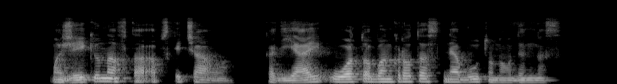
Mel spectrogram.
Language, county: Lithuanian, Šiauliai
